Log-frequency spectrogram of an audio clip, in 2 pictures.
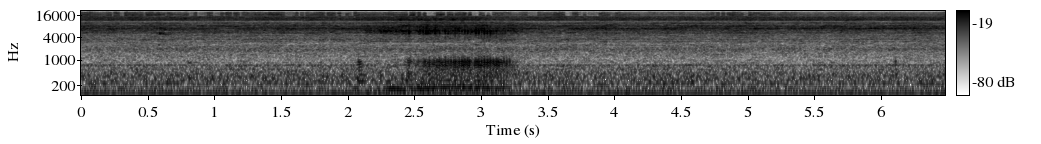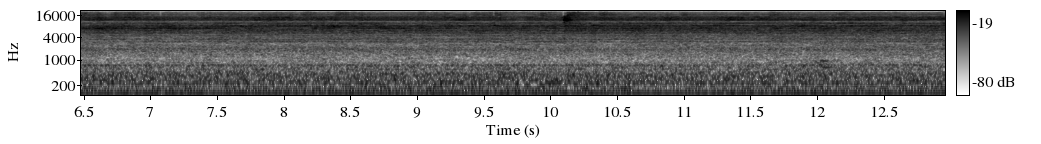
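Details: A pet dog asleep and snoring: a steady low, rough rumbling runs through the whole stretch over a constant electrical-sounding hum, with a short tonal squeak near the three-second mark.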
